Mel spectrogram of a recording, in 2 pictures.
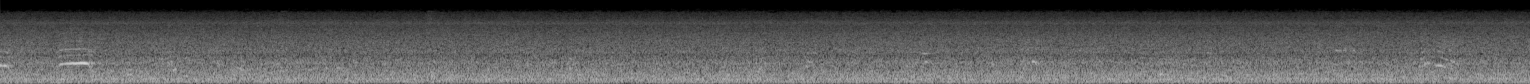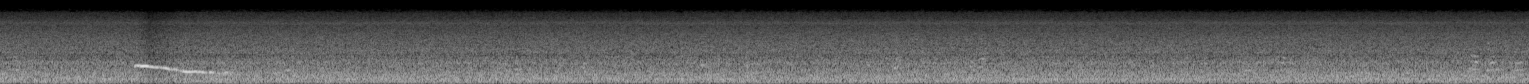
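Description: Small waterfall pouring over rocks into a pool, a steady rush of falling water. A short call sliding down in pitch cuts through about halfway, with a brief higher call near the start.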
